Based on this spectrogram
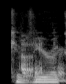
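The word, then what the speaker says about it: Quivira: I'm not sure if you're familiar with the Cavira Coalition. No, but they Oh, you need to look them up. They do. How do you spell that? Q U I V I R A Kira Coalition and it mostly in the western US.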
